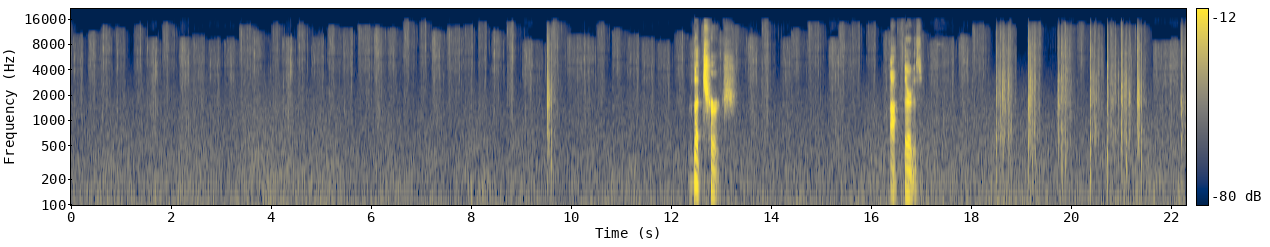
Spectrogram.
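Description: Footsteps crunch and rustle through dry leaves on the ground.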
